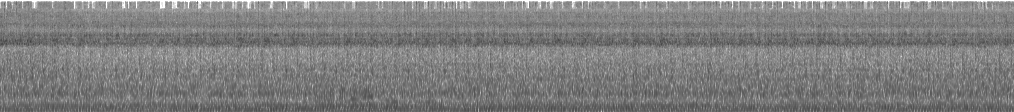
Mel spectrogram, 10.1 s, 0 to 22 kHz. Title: стук гидрокомпенсаторов и их ремонт.ч1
